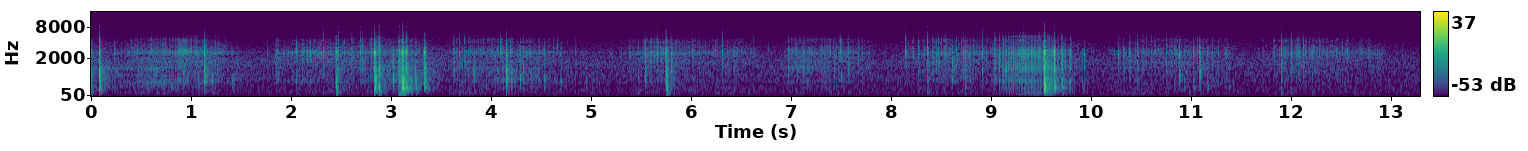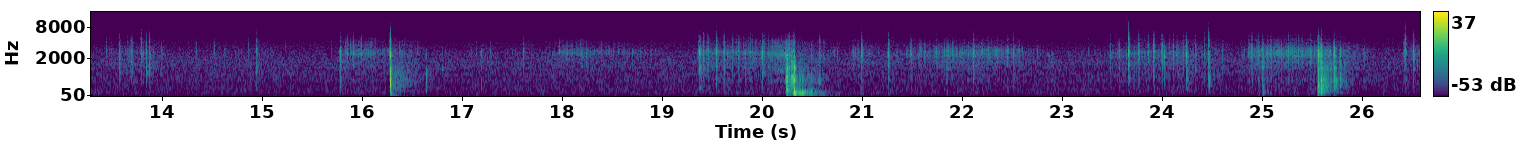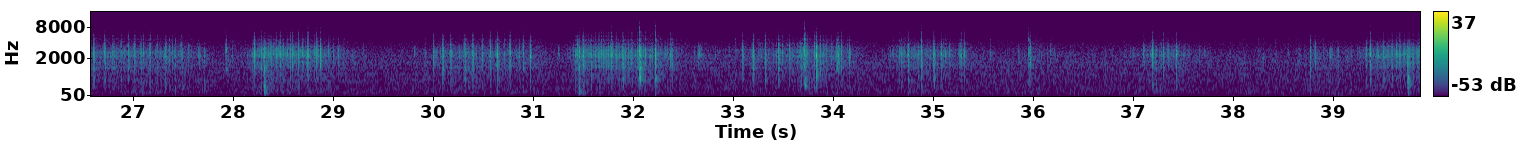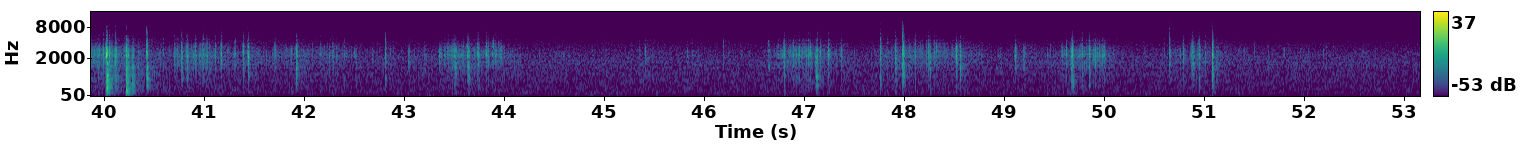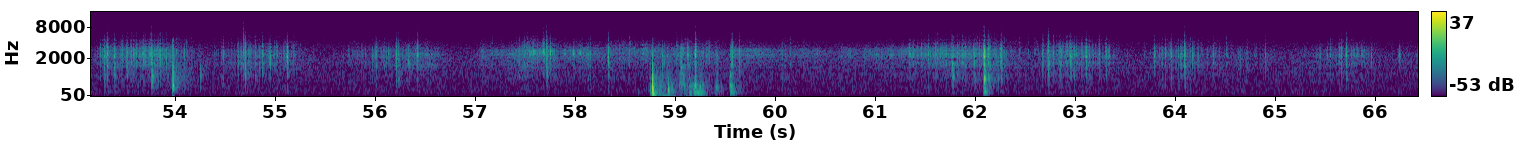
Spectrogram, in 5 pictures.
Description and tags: Field recording from an island just outside Helsinki, Finland. Ice is almost melted, just thin layers left.. It was a sunny day so ice kept craking, some light waves. Almost no wind.
Hydrophone -> Tascam HD-P2, light denoising with Izotope RX7
craking, field-recording, ice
